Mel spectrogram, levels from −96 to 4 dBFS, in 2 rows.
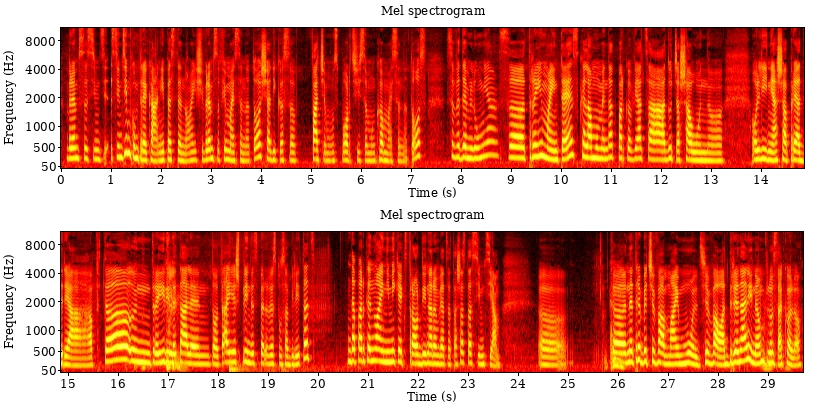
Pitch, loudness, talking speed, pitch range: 220 Hz, -20 LUFS, 165 wpm, 195-250 Hz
